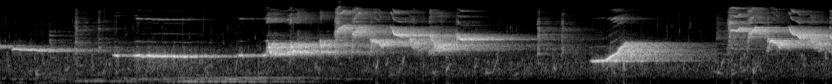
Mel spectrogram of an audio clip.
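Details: White-rumped shama master song for training shamas: drawn-out falling whistles over a faint low drone, then loud stepped whistled phrases and a rising slur with sharp clicks.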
